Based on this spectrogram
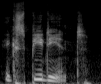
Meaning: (adjective) 1. Suitable to effect some desired end or the purpose intended 2. Affording short-term benefit, often at the expense of the long-term
- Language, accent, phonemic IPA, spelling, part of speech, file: English, US, /ɪkˈspiːdi.ənt/, expedient, adjective / noun, En-us-expedient.ogg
